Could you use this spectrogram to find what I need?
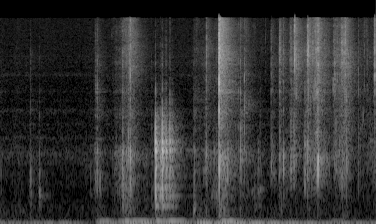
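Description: Cardboard packaging crinkles and rustles as it is torn open.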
